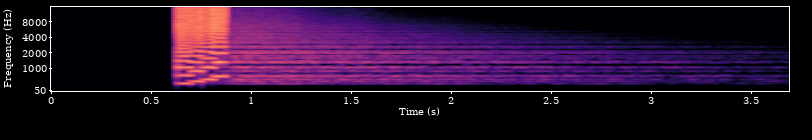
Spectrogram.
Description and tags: A success sound made by FLStudio with a little reverb. Can be used for a computer sound when you do something right or ortherstuff like that.
computer, digital, future, machine, sfx, sounddesign, Success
